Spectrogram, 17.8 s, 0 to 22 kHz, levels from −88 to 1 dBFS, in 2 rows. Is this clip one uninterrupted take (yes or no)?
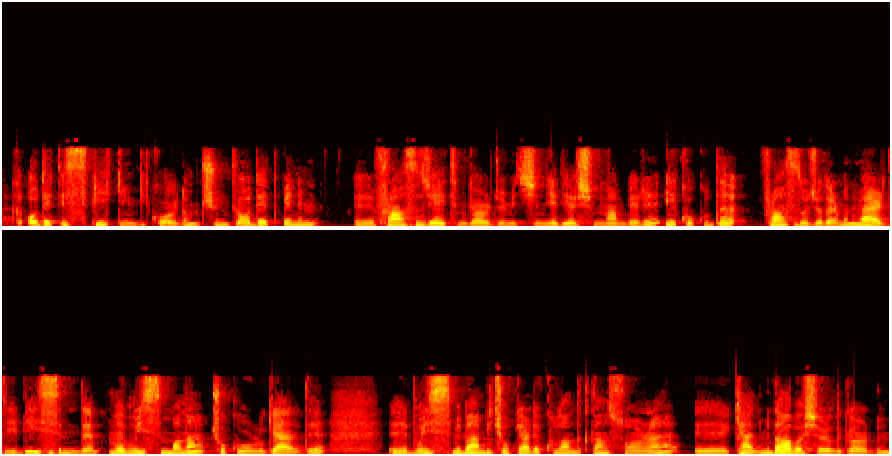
no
